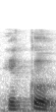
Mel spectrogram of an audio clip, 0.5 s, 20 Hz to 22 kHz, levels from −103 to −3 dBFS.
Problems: none marked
